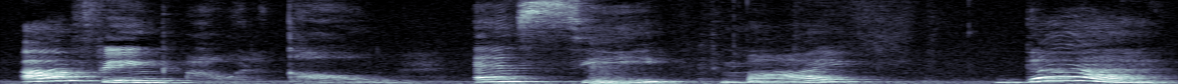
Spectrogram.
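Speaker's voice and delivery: lively, sing-song picture-book read-aloud with whispered bits; reading to children. A narrator's reading.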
